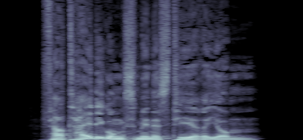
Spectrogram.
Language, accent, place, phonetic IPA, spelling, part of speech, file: German, Germany, Berlin, [fɛɐ̯ˈtaɪ̯dɪɡʊŋsminɪsˌteːʁiʊm], Verteidigungsministerium, noun, De-Verteidigungsministerium.ogg
- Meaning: defence ministry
